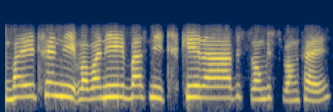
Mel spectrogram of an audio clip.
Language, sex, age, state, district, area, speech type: Bodo, female, 30-45, Assam, Chirang, urban, conversation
